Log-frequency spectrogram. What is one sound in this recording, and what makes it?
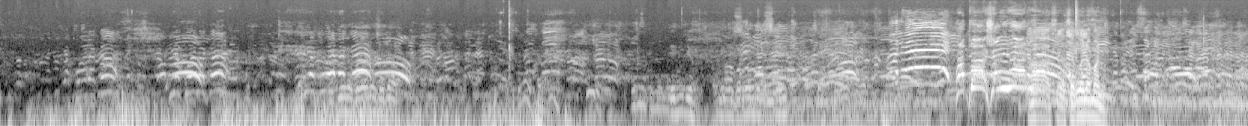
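Players call out and shout to each other across an open field.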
